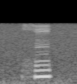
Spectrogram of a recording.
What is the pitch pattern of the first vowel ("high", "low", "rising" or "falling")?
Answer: high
